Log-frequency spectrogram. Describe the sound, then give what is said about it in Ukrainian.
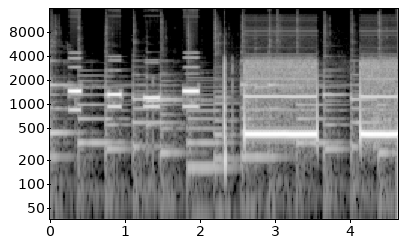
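Telephone call being placed: a quick series of short electronic keypad beeps, a click, then long, steady ringing tones with a brief pause between them, loud with no talking. “Треба зателефонувати ведмедику. Де ж той телефон? Ось він.”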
